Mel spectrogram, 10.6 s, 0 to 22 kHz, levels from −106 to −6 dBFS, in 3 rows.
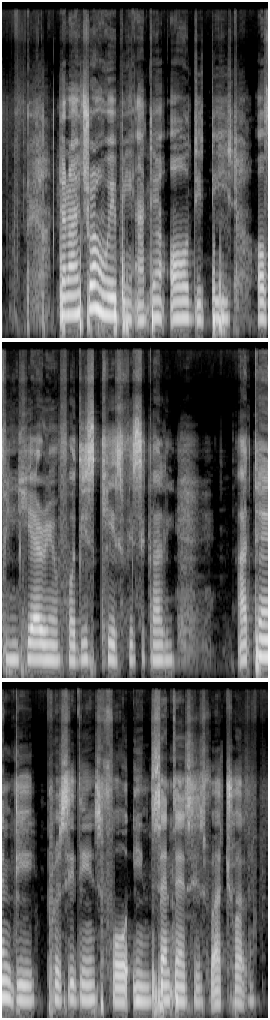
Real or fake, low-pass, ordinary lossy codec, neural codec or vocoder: real; none; none; none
